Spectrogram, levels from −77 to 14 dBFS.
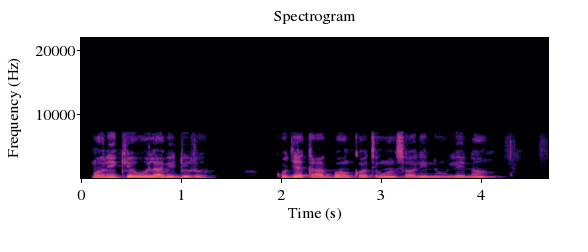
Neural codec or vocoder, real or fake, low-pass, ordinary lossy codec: vocoder, 44.1 kHz, 128 mel bands, Pupu-Vocoder; fake; 7.2 kHz; none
